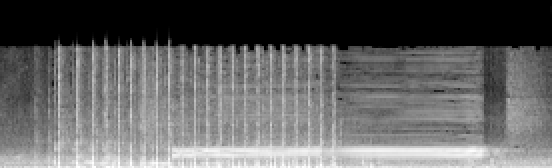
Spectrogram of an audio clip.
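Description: Paintball markers firing in rapid streams, more than ten shots a second, for about two seconds. Partway through, a steady high-pitched horn tone starts and holds for about two seconds, typical of the signal that ends a point.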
